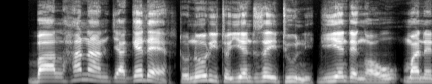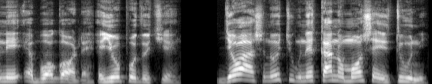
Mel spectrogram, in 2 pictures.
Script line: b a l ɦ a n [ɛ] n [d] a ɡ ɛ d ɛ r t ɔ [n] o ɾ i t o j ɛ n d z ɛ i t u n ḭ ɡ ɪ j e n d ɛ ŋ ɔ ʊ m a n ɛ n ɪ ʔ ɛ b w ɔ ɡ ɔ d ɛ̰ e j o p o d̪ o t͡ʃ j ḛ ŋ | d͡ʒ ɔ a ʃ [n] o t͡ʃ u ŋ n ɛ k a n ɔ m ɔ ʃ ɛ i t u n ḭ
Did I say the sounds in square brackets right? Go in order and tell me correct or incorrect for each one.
incorrect, incorrect, correct, correct

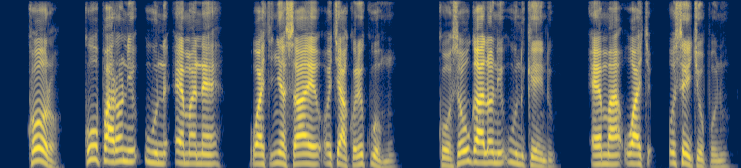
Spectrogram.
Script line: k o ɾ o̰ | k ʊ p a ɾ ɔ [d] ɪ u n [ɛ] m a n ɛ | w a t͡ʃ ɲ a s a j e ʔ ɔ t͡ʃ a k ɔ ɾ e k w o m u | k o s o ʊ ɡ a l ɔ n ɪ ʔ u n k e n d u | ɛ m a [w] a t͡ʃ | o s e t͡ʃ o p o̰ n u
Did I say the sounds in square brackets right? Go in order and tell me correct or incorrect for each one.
incorrect, correct, correct

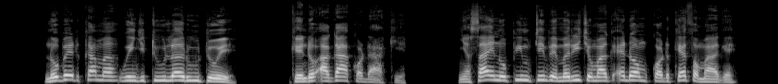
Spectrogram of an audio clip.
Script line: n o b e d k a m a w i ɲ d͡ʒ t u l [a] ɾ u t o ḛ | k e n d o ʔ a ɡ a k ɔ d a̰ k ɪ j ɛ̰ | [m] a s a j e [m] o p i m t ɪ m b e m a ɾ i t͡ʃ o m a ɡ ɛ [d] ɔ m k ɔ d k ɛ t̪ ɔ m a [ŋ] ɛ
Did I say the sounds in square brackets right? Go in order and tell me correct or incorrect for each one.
correct, incorrect, incorrect, correct, incorrect

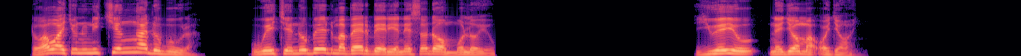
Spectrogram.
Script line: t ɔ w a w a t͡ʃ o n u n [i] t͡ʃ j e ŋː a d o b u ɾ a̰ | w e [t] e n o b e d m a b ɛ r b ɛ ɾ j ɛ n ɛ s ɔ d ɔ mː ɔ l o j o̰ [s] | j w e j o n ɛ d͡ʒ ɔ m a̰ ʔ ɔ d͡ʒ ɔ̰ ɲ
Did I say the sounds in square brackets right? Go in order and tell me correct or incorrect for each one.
correct, incorrect, incorrect

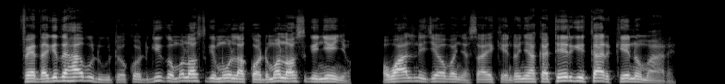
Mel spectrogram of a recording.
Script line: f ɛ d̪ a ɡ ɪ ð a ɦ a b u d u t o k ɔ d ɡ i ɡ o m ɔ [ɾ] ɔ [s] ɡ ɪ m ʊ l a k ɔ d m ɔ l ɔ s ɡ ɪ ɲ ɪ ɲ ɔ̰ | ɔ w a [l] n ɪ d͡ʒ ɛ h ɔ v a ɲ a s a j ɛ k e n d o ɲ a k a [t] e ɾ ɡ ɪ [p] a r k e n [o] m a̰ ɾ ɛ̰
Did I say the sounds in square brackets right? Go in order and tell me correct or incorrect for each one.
incorrect, correct, correct, correct, incorrect, correct

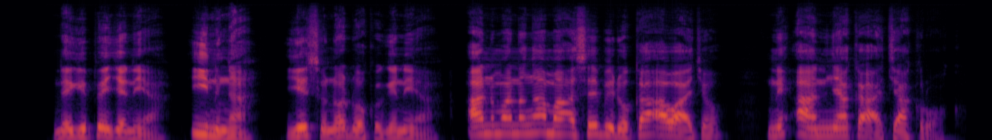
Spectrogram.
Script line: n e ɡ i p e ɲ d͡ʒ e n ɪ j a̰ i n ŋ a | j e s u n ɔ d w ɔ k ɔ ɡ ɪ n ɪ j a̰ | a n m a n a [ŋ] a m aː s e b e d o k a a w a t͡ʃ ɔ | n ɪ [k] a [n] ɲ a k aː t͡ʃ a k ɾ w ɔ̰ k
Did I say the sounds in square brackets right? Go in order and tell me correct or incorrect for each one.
correct, incorrect, correct

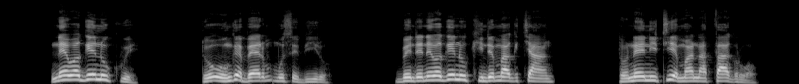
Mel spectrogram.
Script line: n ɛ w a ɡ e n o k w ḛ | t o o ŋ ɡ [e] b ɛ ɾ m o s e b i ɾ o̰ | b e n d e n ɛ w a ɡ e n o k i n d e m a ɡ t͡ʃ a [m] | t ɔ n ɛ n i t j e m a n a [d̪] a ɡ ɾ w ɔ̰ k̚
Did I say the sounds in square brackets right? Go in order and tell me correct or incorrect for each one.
correct, incorrect, incorrect

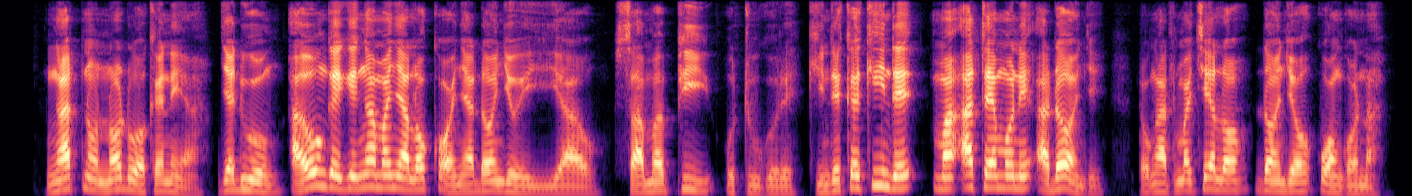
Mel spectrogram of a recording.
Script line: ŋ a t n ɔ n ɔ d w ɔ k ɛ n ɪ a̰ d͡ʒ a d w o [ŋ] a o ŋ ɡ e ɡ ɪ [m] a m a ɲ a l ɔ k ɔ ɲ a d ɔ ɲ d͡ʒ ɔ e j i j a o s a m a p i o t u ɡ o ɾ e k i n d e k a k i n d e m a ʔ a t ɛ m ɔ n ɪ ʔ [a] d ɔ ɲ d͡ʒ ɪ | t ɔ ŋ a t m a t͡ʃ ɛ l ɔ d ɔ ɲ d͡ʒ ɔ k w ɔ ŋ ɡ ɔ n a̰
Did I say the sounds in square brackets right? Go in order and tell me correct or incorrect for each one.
correct, incorrect, correct

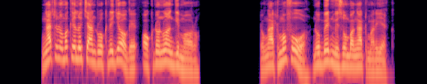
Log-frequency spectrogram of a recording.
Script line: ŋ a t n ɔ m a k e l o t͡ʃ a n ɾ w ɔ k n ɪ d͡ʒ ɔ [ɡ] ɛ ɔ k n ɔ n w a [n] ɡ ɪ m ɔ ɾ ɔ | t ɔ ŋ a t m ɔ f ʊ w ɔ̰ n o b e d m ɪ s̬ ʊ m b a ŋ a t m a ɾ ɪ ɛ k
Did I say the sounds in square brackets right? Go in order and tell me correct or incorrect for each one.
correct, incorrect

